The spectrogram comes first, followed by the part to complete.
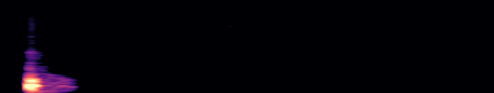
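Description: A single brief low thump, followed by dead silence.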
